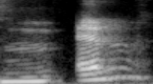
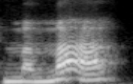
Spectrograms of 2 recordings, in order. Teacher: other bilabial that is known for instance m like mama here the airflow does not pass from your mouth but is actually liberated from your nose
